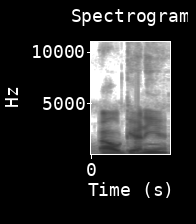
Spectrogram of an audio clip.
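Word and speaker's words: Allegheny: H is silent. Aenance. Algheni ass like that.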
